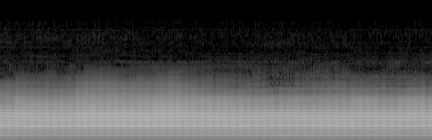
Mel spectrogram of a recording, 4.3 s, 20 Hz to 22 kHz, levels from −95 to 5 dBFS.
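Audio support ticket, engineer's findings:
No fault found in the music clip on listening. Nothing audible points to a failing component or path, so no action is needed.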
